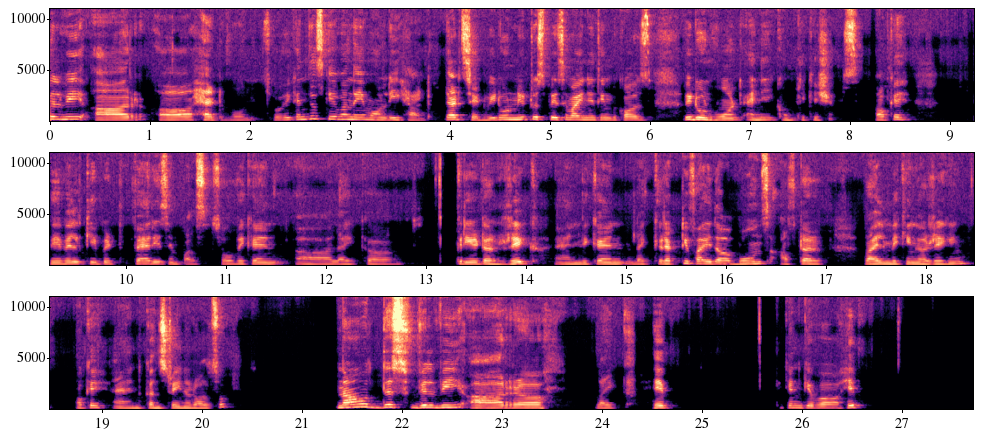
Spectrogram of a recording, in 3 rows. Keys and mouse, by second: 0.9 shift+middle click, 1.7 click, 19.1 shift+middle click, 20.7 shift+middle drag, 21.7 shift+middle drag, 24.4 click.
